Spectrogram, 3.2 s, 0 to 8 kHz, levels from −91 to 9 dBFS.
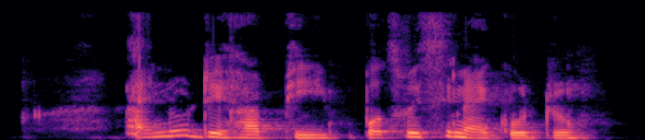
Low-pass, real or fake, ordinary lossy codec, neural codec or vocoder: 7.2 kHz; real; MP3, 64 kbps; none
